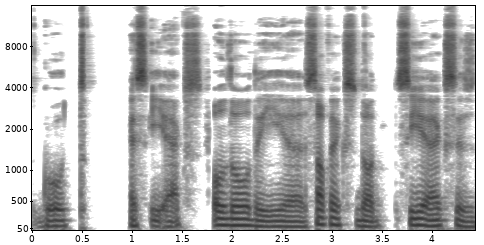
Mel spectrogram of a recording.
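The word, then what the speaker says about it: Goatse: Goatsy, a shock image originally from the website goatsy.cx, which was intended to be pronounced as goat sex, although the suffix .cx is no longer in use.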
